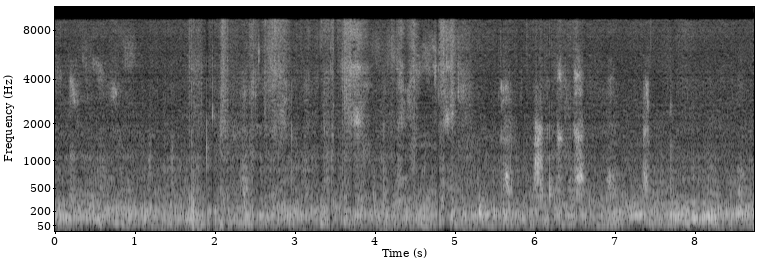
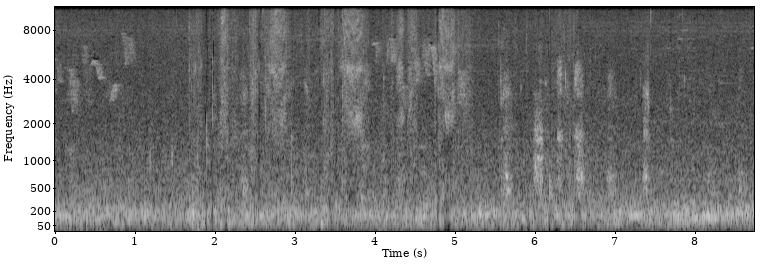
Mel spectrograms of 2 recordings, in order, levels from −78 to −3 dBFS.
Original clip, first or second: second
